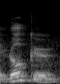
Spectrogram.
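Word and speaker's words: 六: written as such Roku notice that when I say Roku it's neither an r or an L when you say R sounds in Japanese you don't usually move your lips or your teeth your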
